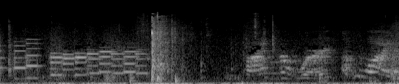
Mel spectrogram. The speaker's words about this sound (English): For the record, that device you just heard asking about quiet, well, it's a talking laptop.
